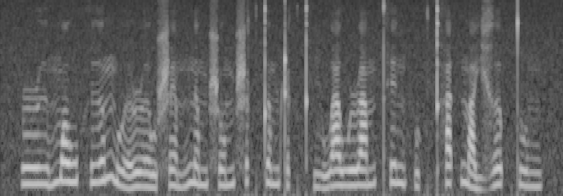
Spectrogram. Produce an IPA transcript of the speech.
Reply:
ɹ ɨ˨˩˦ m ɔ˧ w h ɨ˧˥ ə̯ m u˨˩˨ ə̯ ɹ ə˨˩ w ʂ ɛ˨˩˦ m n ə˧ m ʂ o˧˥ m ʂ ə˦˥ k̚ t̪ ə˧ m ʈ ə˨˩ k̚ t̪ʰ i˨˩˨ w a˧ w ɹ a˧˥ m t̪ʰ e˧ ŋ ʔ u˨˩ k̚ t̪ʰ a˦˥ t̚ m a˨˩ j ɣ əː˦˥ p̚ t̪ u˧ ŋ

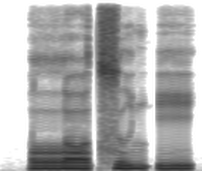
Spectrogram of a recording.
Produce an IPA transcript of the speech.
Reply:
lː ɔ t͡s u ʎ ʔ i

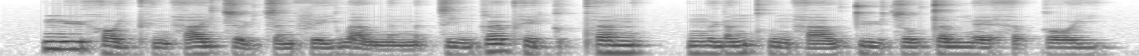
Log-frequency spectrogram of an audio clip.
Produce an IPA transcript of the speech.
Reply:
ŋ yː˥ h ɔː˨ j pʰ ɪ˨˩ ŋ h aː˧ j t͡s ɵ˨˩ ɥ t͡s ɐ˨ n f e˨˧ j w aː˨˩ w ŋ ɐ˨˩ n n̪ ɐ˧ t̚ t͡s iː˨˧ ŋ k œː˥ pʰ e˨ j k ʊ˨˥ k̚ pʰ ɐ˥ ŋ | ŋ ɵ˧ ɥ ɐ˥ ŋ kʷʰ ɐ˨ ŋ h aː˨˥ w t̪ yː˨ t͡s o˧ w t̪ ɐ˧ w ŋ ɛː˨ h ɐ˨ p̚ k ɔː˧ j

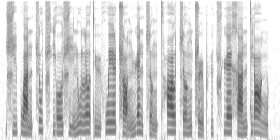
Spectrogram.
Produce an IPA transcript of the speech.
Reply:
ɕ i˧˥ p w a̰˨˩ n t͡s u˥˩ t͡ɕʰ j o˧˥ ʊ̯ ɕ ḭ˨˩ n̪ u˥˧ l ɤ˥˩ t̪ y̰˨˩ f w e˥ ɪ̯ ʈ͡ʂ ɑ̰˨˩ ŋ m ɥ ɛ˥˩ n t͡s ɤ̰˨˩ ŋ t̪ʰ ɑ˥ ʊ̯ t͡s ɤ˧˥ ŋ ʈ͡ʂ ɻ̩˨˩ pʰ y˦ t͡ɕʰ ɥ ɛ˥ x a˧˥ n t̪ j ɑ˥˩ ŋ

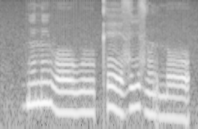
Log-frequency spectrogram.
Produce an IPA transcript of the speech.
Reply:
ɡ͡b ĩ˦ n ĩ˦ β oː˨ w uː˨ kʰ eː˦˨ z i˦ z ũ˨ r n o˨

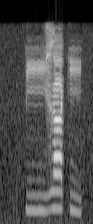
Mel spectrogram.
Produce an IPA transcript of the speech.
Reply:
k͡p iː˨ ɣ a˦ k i˨

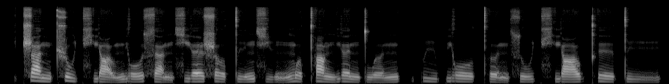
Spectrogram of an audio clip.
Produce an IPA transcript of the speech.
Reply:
ʈ͡ʂ a˥˨ n ʈ͡ʂ u˥˨ t͡ɕʰ j ɑ̰˨˩ ʊ̯ n̪ j o˨˦ ʊ̯ s a̰˨˩ n ɕ j ɛ˦ ʂ ɤ˥˨ t̪ i˨˦ n ɕ ḭ˨˩ ŋ m ɤ˥˨ t̪ʰ ɑ˥˨ ŋ j ɛ˥˨ n t̪ w ə˨˦ n | p i˥˨ p j o˥˨ ʊ̯ t̪ʰ ə̰˨˩ n s u˨˦ t͡ɕʰ j ɑ˨˦ ʊ̯ kʰ e˥˨ ɪ̯ t̪ ḭ˨˩

